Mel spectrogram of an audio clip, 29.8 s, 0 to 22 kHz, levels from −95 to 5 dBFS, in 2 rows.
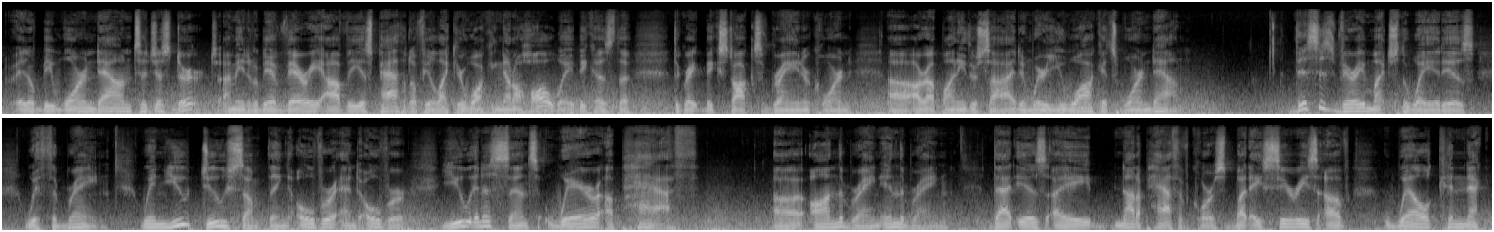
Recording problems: wind noise on the microphone; occasional gusts; 15 dB below the speech

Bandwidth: 15.5 kHz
